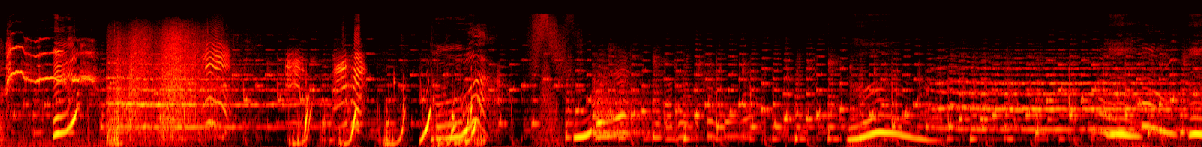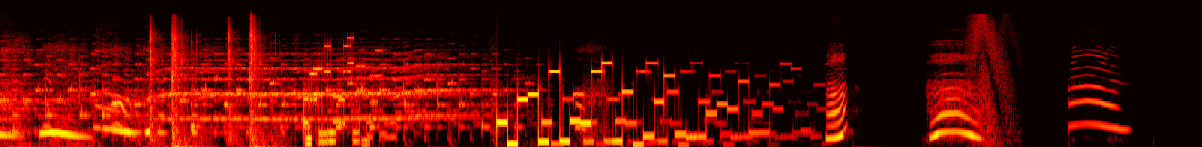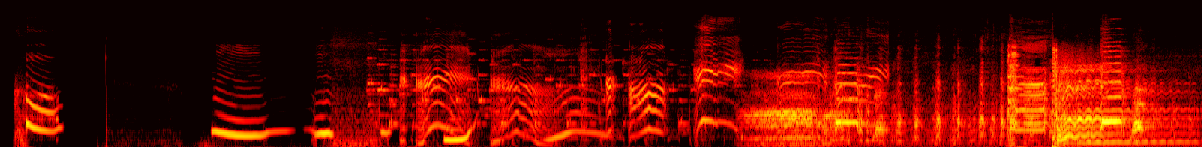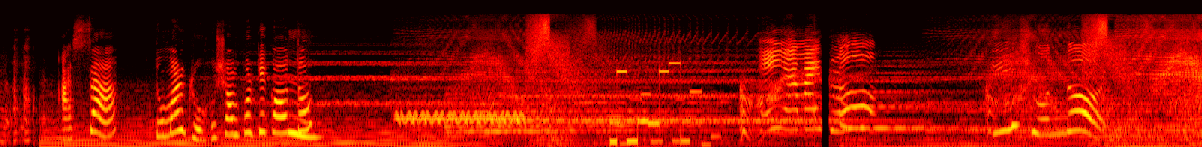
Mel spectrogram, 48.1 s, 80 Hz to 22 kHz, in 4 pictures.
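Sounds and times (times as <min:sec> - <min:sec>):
cartoon background music: 0:00.0 - 0:20.5, 0:27.8 - 0:33.2, 0:34.2 - 0:48.0
bird clucking calls: 0:32.1 - 0:36.4.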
